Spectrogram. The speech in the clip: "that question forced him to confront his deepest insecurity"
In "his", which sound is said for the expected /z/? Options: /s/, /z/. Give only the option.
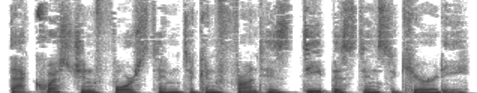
/z/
